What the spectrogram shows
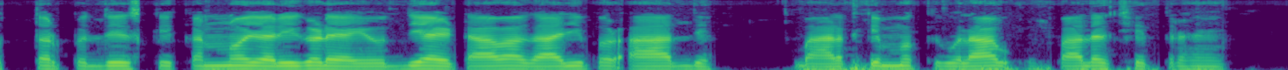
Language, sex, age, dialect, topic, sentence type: Hindi, male, 18-24, Kanauji Braj Bhasha, agriculture, statement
